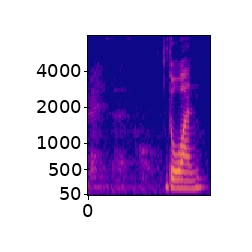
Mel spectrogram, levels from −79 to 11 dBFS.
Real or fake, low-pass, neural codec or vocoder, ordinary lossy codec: fake; none; codec, 16 kHz, 16 kbps, FunCodec, trained on Chinese and English, 50 frames a second; none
